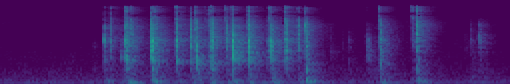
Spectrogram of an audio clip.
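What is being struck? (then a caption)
Mechanical computer keyboard with plastic keycaps. Fingertips type on a backlit mechanical computer keyboard with plastic keycaps, producing a quick run of crisp, bright clicking key taps. A brief pause follows, then a few more scattered clicks. Each tap is sharp and short, with almost no low end.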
